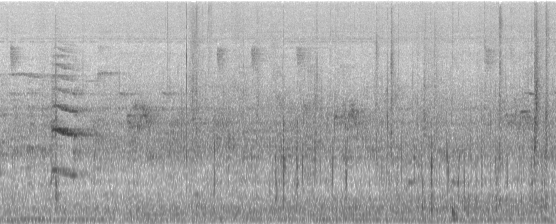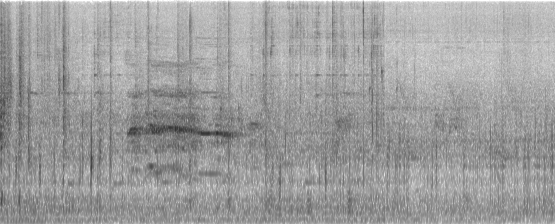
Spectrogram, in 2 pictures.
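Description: Chickens calling: a short call about a second in and a longer held call, like a crow, of about a second and a half around ten seconds in. A few sharp clicks sound around eight to nine seconds in.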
